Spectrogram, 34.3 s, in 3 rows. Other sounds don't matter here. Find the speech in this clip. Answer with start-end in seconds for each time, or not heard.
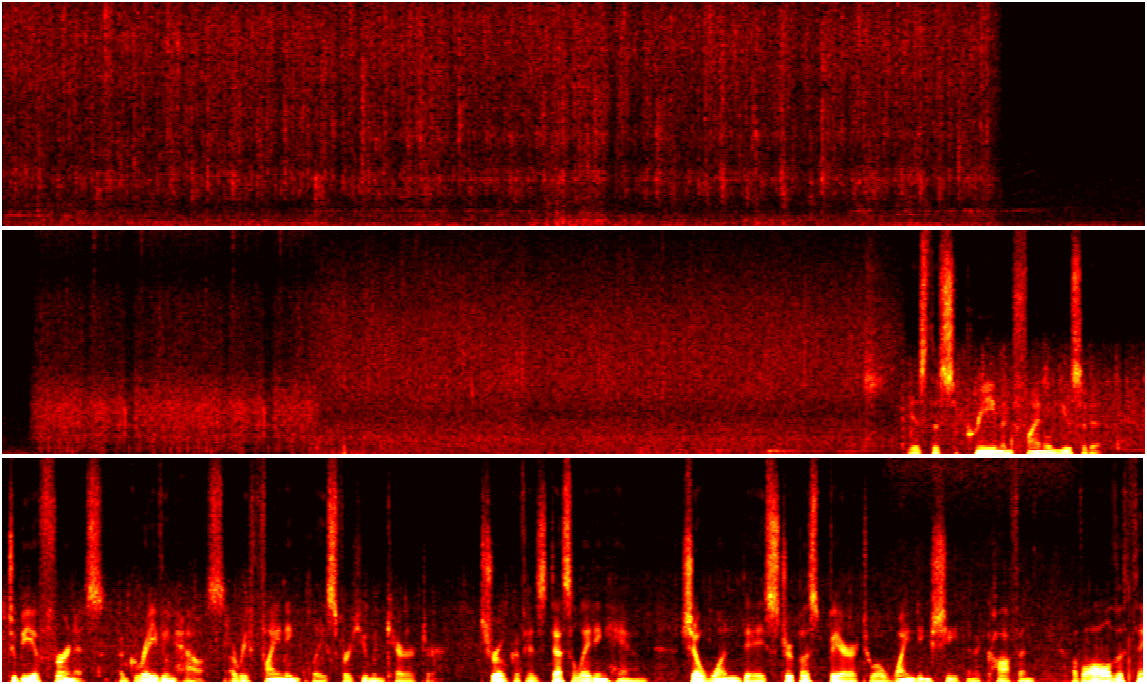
20.5-34.2.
